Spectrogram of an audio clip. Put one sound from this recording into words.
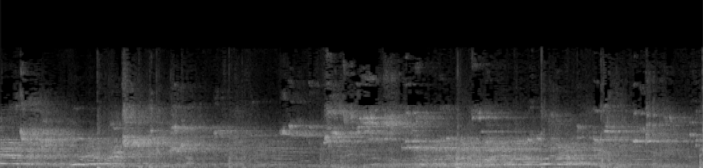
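A basketball bounces with dull thumps on the floor.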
